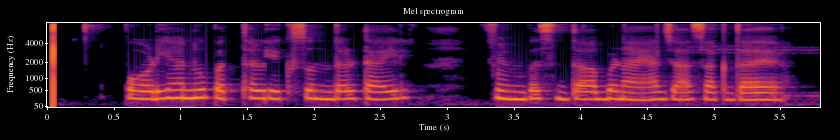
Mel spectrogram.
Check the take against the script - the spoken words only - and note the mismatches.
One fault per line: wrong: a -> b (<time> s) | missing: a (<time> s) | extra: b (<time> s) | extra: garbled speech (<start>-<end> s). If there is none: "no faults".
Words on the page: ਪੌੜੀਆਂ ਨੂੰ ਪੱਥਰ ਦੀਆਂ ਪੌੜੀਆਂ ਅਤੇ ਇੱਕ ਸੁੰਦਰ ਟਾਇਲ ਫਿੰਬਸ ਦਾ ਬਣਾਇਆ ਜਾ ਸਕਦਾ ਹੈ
missing: ਦੀਆਂ ਪੌੜੀਆਂ ਅਤੇ (1.6 s)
